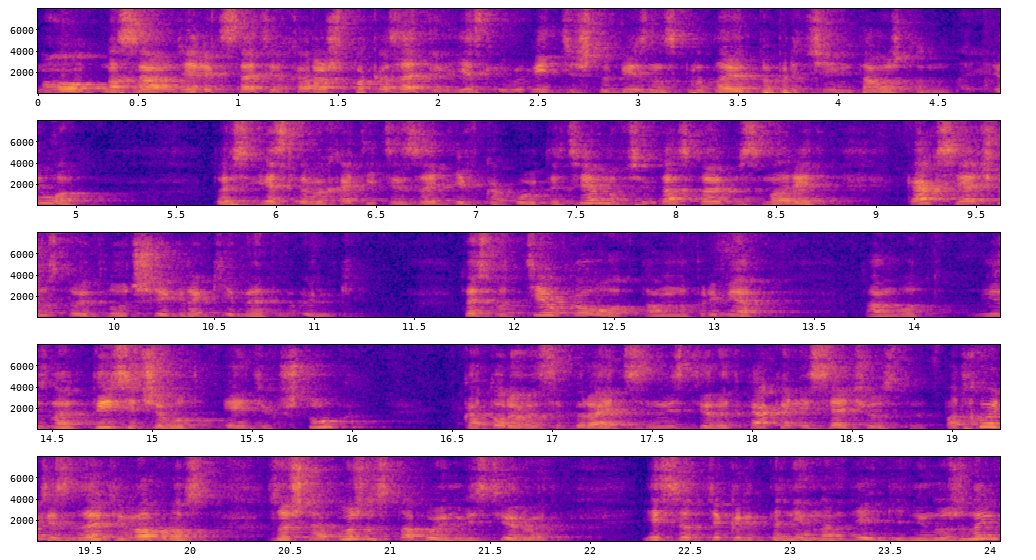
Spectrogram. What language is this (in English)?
Russian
